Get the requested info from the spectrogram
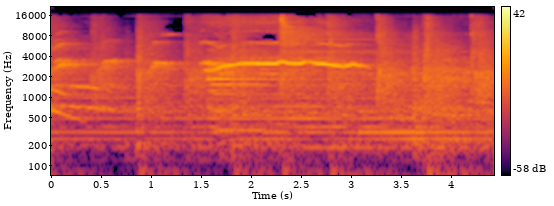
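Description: Live rock band playing loudly: electric guitars, bass and drums. Through the middle a high held note wavers over the beat.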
